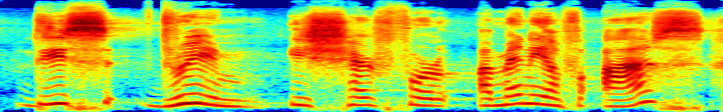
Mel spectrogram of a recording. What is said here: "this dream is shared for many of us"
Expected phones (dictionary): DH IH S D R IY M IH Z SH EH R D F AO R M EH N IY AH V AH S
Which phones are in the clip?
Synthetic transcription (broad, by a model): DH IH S D R IY M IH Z SH EH R D F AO R M EH N IY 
